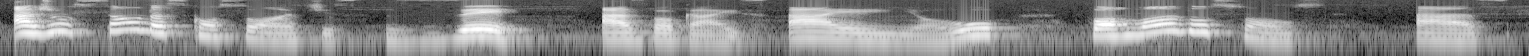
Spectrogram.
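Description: A woman's voice: on the low side, huge pitch swings, slow pace, fairly bright tone. A woman with a Brazilian Portuguese accent, teaching a remote school lesson, explaining step by step, asking the class questions and praising answers.

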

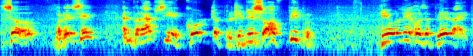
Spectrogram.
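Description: An elderly South Indian man in his seventies, a swami, speaks slowly in a high voice that is gravelly and somewhat dark in tone. Sitting on stage before an indoor audience, he gives an informal spiritual discourse in deliberate, halting phrases laced with playful humour. The close stand microphone captures roomy echo and audible background noise.

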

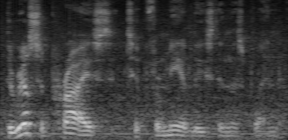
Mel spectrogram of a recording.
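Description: An American man in his fifties giving a casual, rambling video review in a halting, unhurried way, recorded in a small workshop. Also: sits low. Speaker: pipe tobacco reviewer. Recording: clearly noisy room background.

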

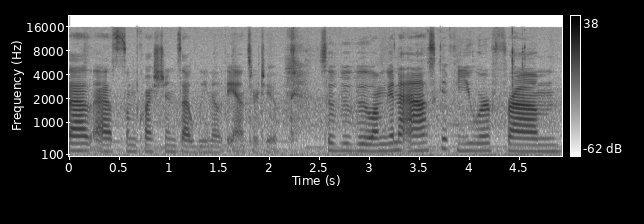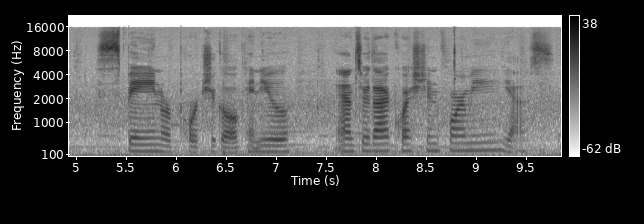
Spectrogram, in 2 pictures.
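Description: A woman in casual conversation, asking questions calmly and patiently. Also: medium pitch. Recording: noisy background with passing traffic.

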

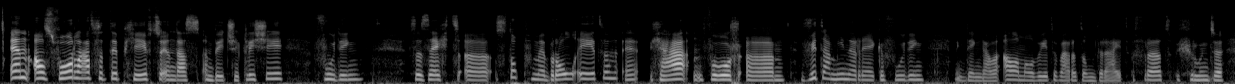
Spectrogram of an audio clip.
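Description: A middle-aged woman with a Flemish accent giving an informal book talk to camera, conversational, with thoughtful pauses. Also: medium pitch, clear, resonant tone, no echo. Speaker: book reviewer. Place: outdoors in a leafy garden.

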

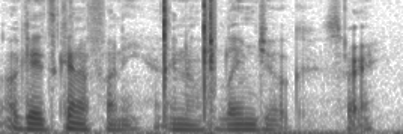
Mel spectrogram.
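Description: A man with a mid-pitched, slightly wheezy voice presents an online tutorial in a casual way. He breathes a little hard and talks through each click informally as he goes. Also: flat delivery, very fast, gravelly, heavy background noise. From California, where he lives. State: breathing a little hard after an asthma attack.

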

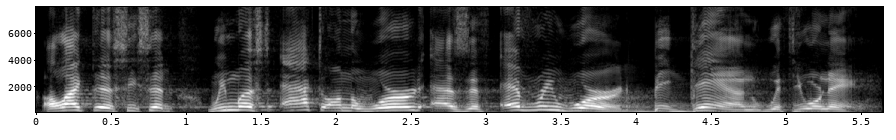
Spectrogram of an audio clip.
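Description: A young man preaching a sermon to a congregation in an animated way, rising to shouts for emphasis. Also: sits high, normal speed. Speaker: student preacher. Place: large church sanctuary. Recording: reverberant church hall.

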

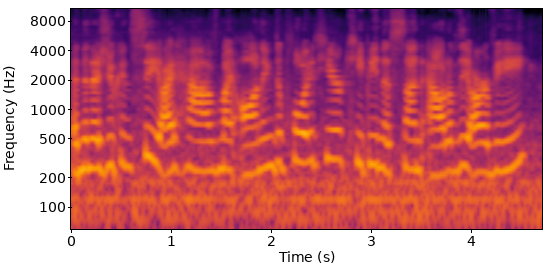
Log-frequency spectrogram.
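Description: A woman's voice: on the high side, fairly even intonation, moderate pace, fairly bright tone. A woman, an RV sales associate, giving a thorough walkthrough tour inside a parked motorhome, talking chattily with fillers and self-corrections. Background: faint hum of air conditioning.

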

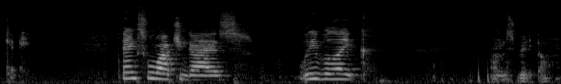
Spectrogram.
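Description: A young woman chatting casually off camera while filming her ant colony, excitable and sometimes dropping to a whisper. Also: fairly high pitch, slow pace, slight background noise. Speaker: ant-keeping vlogger. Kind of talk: casual off-camera vlog narration.

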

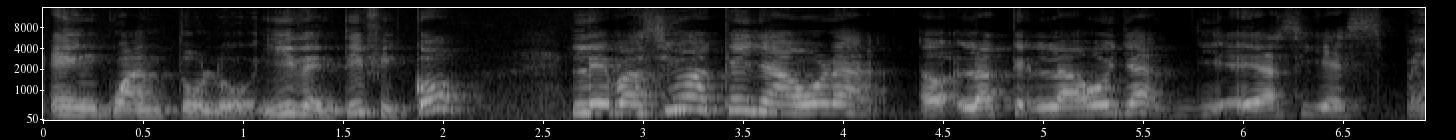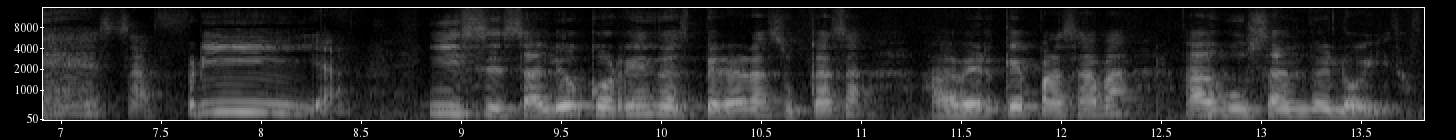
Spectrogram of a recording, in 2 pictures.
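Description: Expressive woman telling a folktale. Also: a little high, a little slow. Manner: lively, expressive storytelling. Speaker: storyteller guest. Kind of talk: oral folktale narration.

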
